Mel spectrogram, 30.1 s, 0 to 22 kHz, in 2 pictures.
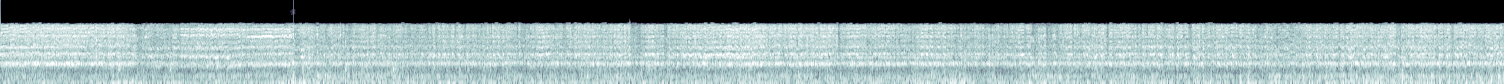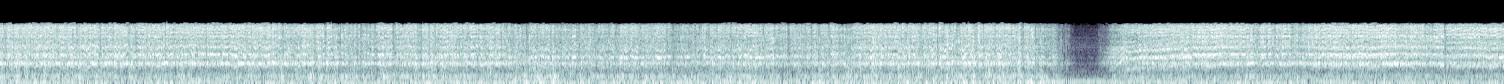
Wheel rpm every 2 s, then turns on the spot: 230, 230, 230, 230, 230, 230, 230, 240, 230, 230, 210, 210, 200, 160, 220.
none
